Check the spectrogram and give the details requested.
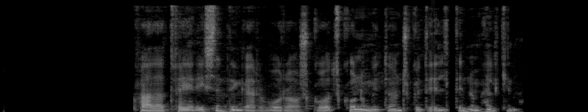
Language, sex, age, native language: Icelandic, male, 50-59, Icelandic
